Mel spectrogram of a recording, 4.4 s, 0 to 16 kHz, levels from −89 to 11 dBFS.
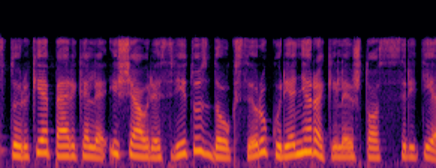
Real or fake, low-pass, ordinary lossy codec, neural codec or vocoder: real; 7.2 kHz; Opus, 64 kbps; none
